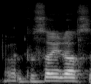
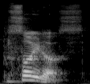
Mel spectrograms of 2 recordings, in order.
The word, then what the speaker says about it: Pusoy Dos: Poseidos is... – spell it. – P-U-S-O-Y-D-O-S. Poseidos.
